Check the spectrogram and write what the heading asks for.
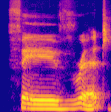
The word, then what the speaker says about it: favorite: most of the time we tend to say favorite those two syllables so it is okay to say favorite favorite and you hear that in there we have a little schwa favorite that would sound like fey we have the diphthong a so first syllable stress and then with a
